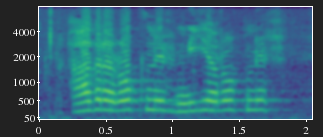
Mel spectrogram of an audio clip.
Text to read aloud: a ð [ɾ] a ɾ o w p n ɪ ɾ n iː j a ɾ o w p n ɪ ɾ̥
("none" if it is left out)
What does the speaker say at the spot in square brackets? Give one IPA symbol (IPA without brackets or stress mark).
ɾ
